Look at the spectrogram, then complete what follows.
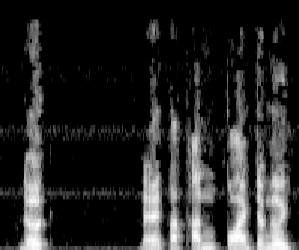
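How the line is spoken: Shouted. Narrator (Vietnamese): Chưởng bác long đầu quát

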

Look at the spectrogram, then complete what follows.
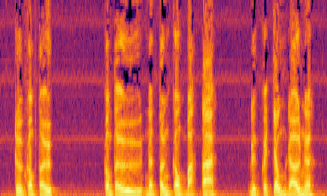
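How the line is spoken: Low voice. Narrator (Vietnamese): Dương Tiêu hạ giọng nói

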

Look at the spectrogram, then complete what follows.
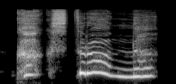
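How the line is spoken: Breathy sobbing. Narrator (Russian): с придыханными всхлипами произнесла она

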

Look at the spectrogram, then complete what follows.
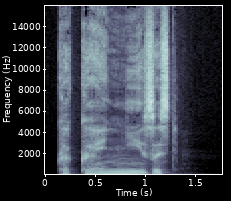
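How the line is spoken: Muttered. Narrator (Russian): пробормотала Магда

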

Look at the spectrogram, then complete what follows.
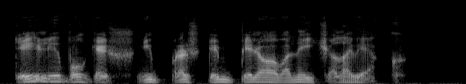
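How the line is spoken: Growled. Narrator (Russian): прорычал один из них

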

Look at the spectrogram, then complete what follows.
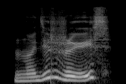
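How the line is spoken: Smirking snort. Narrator (Russian): хмыкнула я

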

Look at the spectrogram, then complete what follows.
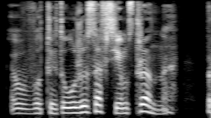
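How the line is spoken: Muttered. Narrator (Russian): пробормотал я

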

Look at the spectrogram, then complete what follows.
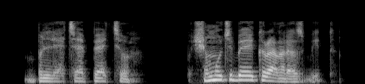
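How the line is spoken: Angry question. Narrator (Russian): зло спросил Грант

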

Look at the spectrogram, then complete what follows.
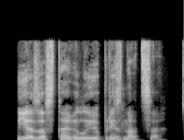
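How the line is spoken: Dry, curt. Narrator (Russian): сухо сказал владыка

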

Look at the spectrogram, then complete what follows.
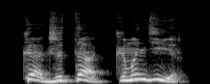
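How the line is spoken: Sobbing question. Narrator (Russian): всхлипывая, спросил Сергеев

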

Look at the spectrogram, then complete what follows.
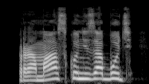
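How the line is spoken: Breathless shout. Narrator (Russian): крикнул Уилл, едва поспевая за ней

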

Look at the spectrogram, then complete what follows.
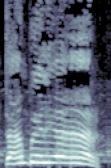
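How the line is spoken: Yell. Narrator (Russian): заорал он

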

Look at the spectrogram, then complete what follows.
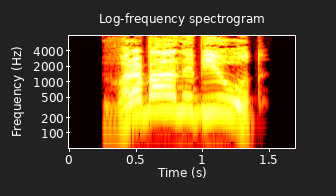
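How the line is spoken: Shout. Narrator (Russian): крикнул наблюдатель

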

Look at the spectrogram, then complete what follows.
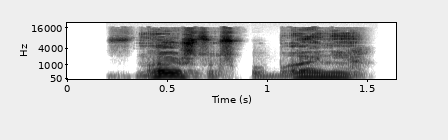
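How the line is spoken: Gruff mutter. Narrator (Russian): буркнул Таран

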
